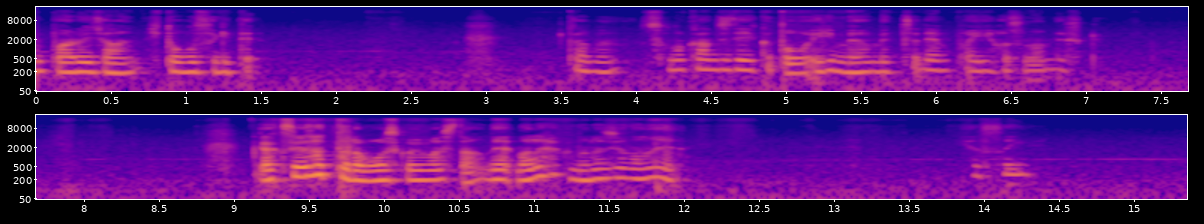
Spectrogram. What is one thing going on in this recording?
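A young woman talks casually and close to a microphone, with pauses.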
